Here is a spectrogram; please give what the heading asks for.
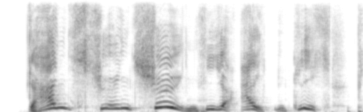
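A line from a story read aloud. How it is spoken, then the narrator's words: Squeaky male voice. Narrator (German): piepste er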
